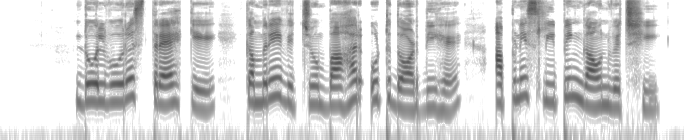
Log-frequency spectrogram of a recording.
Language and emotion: Punjabi, neutral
